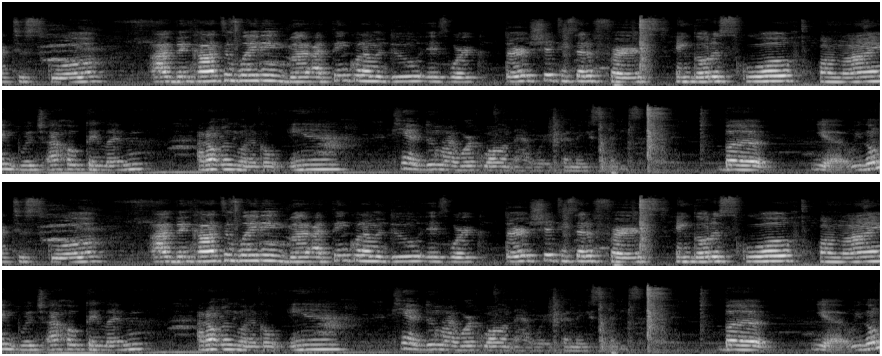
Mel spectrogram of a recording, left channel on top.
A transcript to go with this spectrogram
to school. I've been contemplating, but I think what I'm gonna do is work third shift instead of first and go to school online, which I hope they let me. I don't really want to go in. Can't do my work while I'm at work, if that makes sense. But yeah, we're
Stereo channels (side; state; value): both; identical; correlation 1.00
